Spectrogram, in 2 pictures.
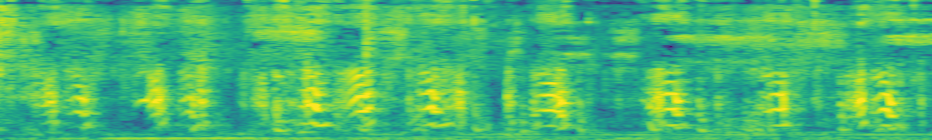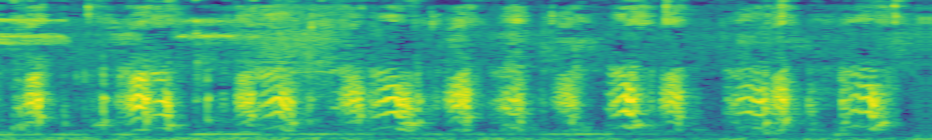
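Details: German Shepherd in labour, delivering a litter of seven puppies; rapid short whimpering squeals repeat almost twice a second, uneven in loudness, over a steady low hum.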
